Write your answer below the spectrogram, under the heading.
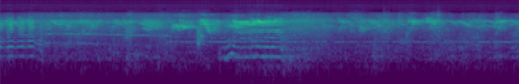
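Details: Boer goat on a goat farm in Maharashtra, India: one nasal, wavering bleat lasting about a second, with fainter animal calls and a steady hum of farm background noise.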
